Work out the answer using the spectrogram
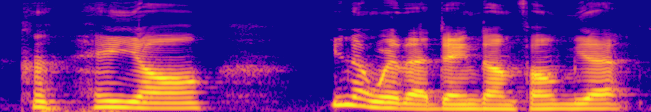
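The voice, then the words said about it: Sweet Southern accent. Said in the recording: “she says it in a very sweet southern, like, ... Like accent,”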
